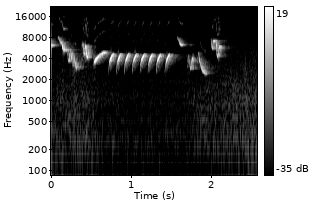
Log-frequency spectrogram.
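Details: Song of a yellow-fronted canary mule, a hybrid finch: a few high slurred notes lead into a rhythmic trill of about nine evenly spaced chirps, ending with short whistles and quiet.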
